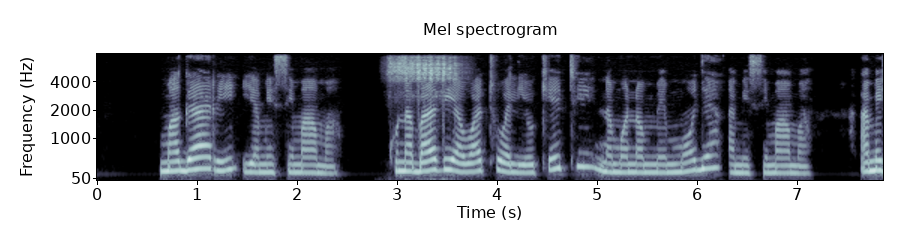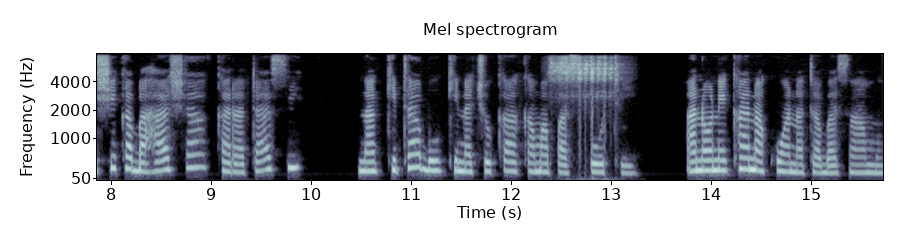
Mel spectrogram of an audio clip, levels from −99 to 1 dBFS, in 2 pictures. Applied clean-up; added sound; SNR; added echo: none; Rattle (instrument); 0 dB; none.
